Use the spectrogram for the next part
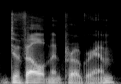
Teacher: The main stress goes on development, which seems to be the rule for these types of phrases. Yeah, usually the first word gets the emphasis in compound nouns.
